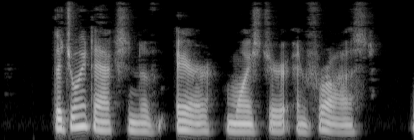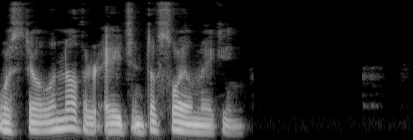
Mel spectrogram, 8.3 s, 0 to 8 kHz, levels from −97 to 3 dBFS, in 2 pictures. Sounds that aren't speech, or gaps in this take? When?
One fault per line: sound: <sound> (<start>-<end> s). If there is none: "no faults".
no faults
